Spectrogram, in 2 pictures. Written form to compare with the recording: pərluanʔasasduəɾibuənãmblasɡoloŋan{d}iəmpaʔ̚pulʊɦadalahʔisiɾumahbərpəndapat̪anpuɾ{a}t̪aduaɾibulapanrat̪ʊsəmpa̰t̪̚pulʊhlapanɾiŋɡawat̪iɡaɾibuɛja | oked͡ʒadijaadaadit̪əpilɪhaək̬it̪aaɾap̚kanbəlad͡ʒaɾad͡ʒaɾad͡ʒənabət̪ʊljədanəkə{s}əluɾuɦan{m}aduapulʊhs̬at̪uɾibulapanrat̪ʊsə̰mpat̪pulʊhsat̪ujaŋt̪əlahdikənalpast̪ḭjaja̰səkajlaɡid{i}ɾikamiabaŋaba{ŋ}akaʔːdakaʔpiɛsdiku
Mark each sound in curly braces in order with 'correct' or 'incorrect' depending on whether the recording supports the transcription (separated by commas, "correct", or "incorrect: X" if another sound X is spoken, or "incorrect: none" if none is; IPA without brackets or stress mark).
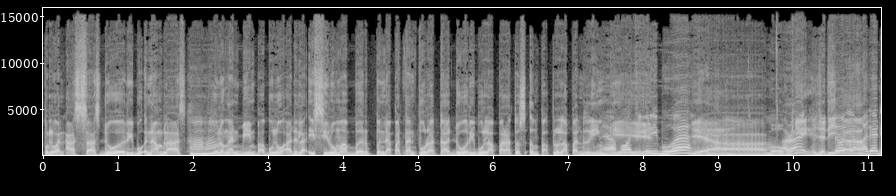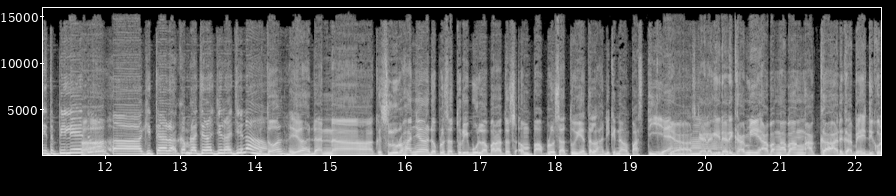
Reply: incorrect: b, correct, correct, incorrect: ɲ, incorrect: a, correct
